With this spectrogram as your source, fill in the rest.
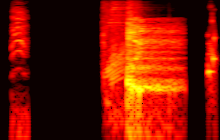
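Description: A game whoosh and splash sound bursts out.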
